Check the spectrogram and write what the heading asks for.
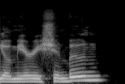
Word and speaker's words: Yomiuri Shimbun: Okay, so the book is about the first American writer for the Yomiuri Shimbun. – Yeah. – Am I saying that right? – Yeah, pretty much.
